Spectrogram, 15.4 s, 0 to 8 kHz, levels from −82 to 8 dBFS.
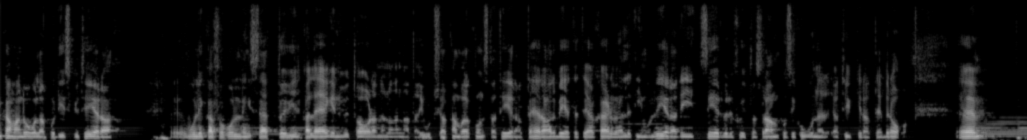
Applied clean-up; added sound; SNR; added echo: classical method spectral subtraction.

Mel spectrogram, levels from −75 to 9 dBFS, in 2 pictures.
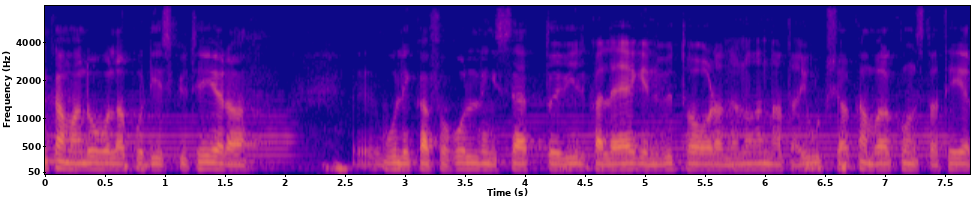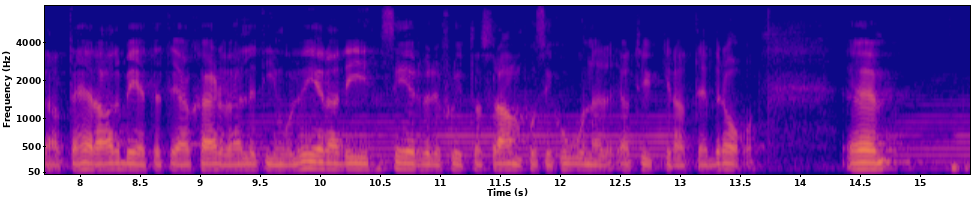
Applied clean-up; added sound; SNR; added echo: none; Brass instrument; 15 dB; none.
